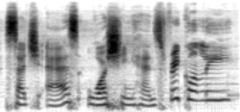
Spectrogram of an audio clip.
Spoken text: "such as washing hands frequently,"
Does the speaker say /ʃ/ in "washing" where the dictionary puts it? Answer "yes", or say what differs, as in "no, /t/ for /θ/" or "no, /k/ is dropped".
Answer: yes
